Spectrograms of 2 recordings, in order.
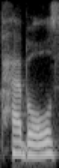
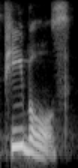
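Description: First: The first vowel is short, as in 'pebble'. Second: The first vowel is long, as in 'peep'. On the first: The speaker calls it wrong. "It's not pebbles" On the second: The speaker calls it right. "it's peebles"

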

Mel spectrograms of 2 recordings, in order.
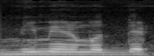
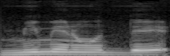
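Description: No difference in how they are said.

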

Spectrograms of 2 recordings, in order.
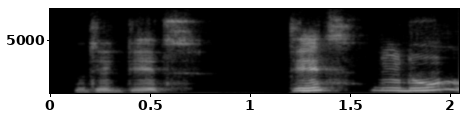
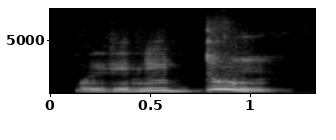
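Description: First: The stress is on "dit". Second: The stress is on "doen".

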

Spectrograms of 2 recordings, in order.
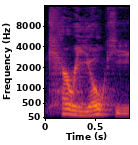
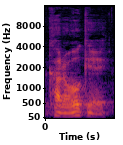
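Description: First: The word has an Americanized English pronunciation. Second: The word has a Japanese pronunciation. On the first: "Americanized in a weird way" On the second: "a perfectly Japanese pronunciation"

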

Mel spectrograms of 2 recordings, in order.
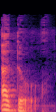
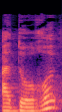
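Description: First: The final E vowel is silent. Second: A final E vowel is sounded. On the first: The speaker calls it right. "on dit Momo adore" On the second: The speaker calls it wrong. "On ne dit pas adore"

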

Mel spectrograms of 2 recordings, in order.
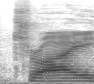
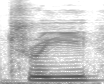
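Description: First: The vowel sounds like 'eye'. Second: The vowel sounds like 'ee'. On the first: "dann wird die Hälfte der Leute da draußen sagen try" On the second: "die andere würde sagen tree"

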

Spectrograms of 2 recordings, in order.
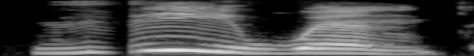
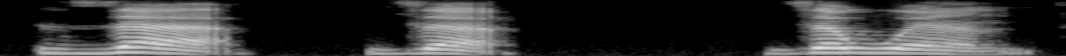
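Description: First: The word 'the' is said like 'thee'. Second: The word 'the' is said like 'thuh'. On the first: The speaker calls it wrong. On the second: The speaker calls it right.

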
